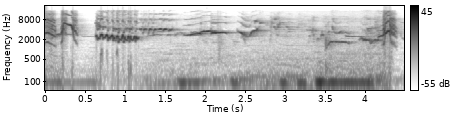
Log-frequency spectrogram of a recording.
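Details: Oriental magpie-robin singing, played as a lure to rouse and train rival magpie-robins; sharp high notes, a rattling buzzy phrase, then long sliding whistles and a final burst of steep chirps, over a low droning hum.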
